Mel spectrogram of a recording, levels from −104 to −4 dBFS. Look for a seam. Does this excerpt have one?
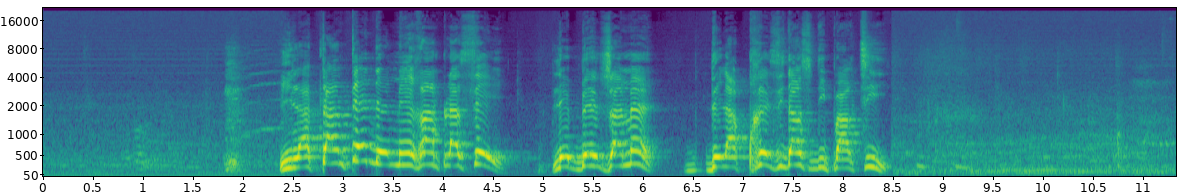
yes; 1 cut; at 8.5 s

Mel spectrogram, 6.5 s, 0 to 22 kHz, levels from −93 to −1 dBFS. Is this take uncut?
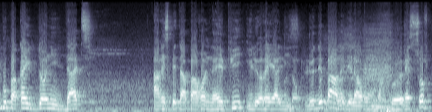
no; 1 cut; at 4.6 s

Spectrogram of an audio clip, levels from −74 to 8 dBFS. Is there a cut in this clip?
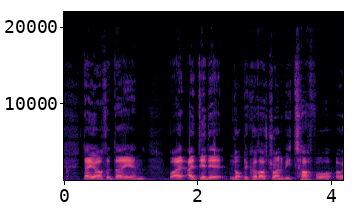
no; 0 cuts

